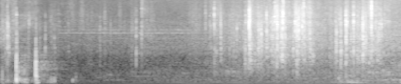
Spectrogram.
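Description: Paper rustling and crinkling as a book or sheets are handled. There are a few light clicks near the start, and a dense flurry of crisp crackles from about halfway in.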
